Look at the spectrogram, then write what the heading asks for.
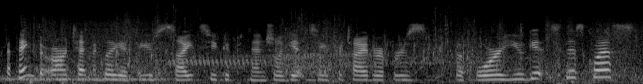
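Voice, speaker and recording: A woman giving casual, relaxed game walkthrough commentary, chatting and musing aloud as she plays. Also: medium pitch, normal speed, very noisy. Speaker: gaming video host. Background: game music.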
